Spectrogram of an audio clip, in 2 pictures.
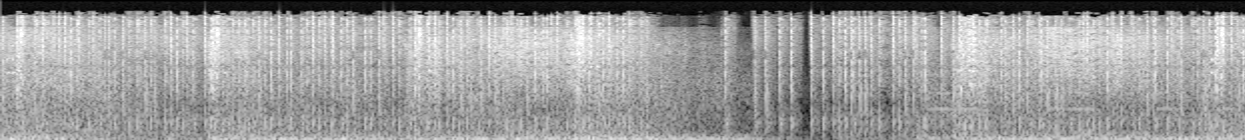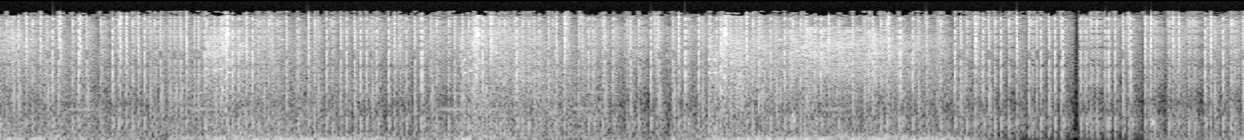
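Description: Explosions boom again and again.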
